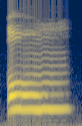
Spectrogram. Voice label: "ong", Chinese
